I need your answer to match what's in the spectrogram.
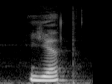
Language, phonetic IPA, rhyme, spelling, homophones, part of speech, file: Czech, [ˈjɛt], -ɛt, jed, jet, noun, Cs-jed.ogg
- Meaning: 1. poison 2. venom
